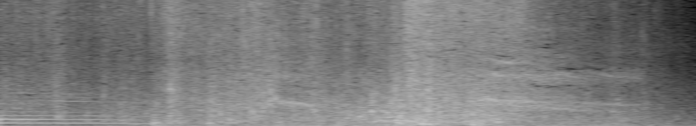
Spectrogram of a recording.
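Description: A boat sets off across harbour water: a brief steady engine drone gives way to a loud, continuous rush of water and spray that swells midway, with no voices.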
